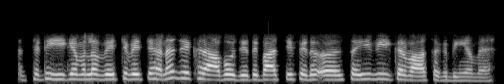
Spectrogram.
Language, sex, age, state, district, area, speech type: Punjabi, female, 18-30, Punjab, Fazilka, rural, conversation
